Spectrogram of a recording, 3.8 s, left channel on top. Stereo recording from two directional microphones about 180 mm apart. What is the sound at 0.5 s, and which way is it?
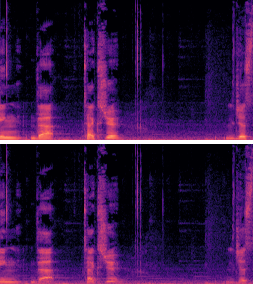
Speech, 30° left (ahead or behind).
